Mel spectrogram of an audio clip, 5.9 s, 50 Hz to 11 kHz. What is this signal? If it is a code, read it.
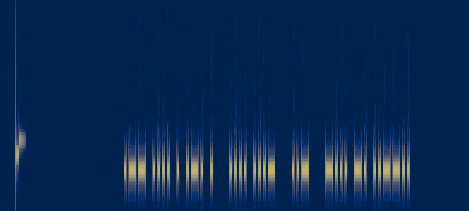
Morse code, heard as a keyed tone, about 40 wpm, 700 Hz. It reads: WHERE HV U BN?
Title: Sentences from Top 200 Words and Abbreviations 40wpm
